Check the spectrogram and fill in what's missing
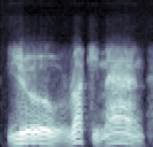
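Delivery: slow, drawn-out and low; marvelling policeman. Retold or imitated. Policeman to the man he let go, slow and marvelling. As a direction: stretch each word out in low-pitched awe.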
